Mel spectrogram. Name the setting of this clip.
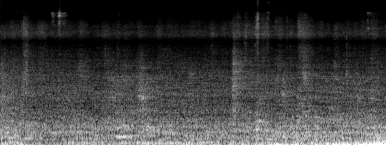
subway station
